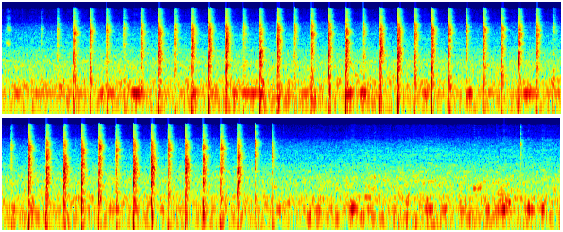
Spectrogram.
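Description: A nail polish bottle being shaken, its mixing bead clicking against the glass about four times a second. The clicking starts just after the beginning and stops about twelve and a half seconds in.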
